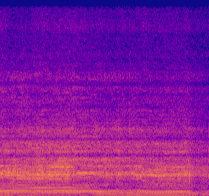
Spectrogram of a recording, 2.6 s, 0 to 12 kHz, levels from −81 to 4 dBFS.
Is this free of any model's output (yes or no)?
no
